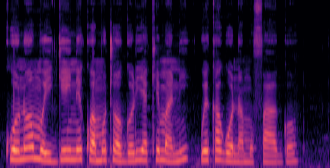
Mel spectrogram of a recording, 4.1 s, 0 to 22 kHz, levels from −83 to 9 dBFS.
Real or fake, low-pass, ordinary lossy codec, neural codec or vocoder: real; none; none; none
